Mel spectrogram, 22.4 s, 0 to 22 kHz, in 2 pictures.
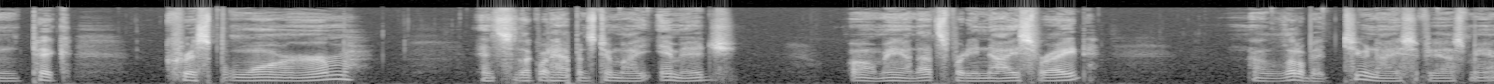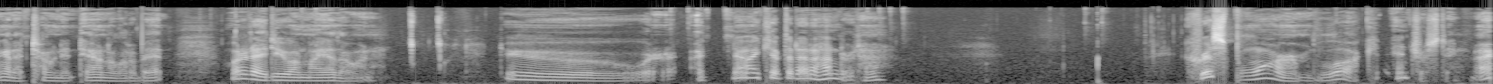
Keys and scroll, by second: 11.7 super+Tab, 12.2 super+Tab.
